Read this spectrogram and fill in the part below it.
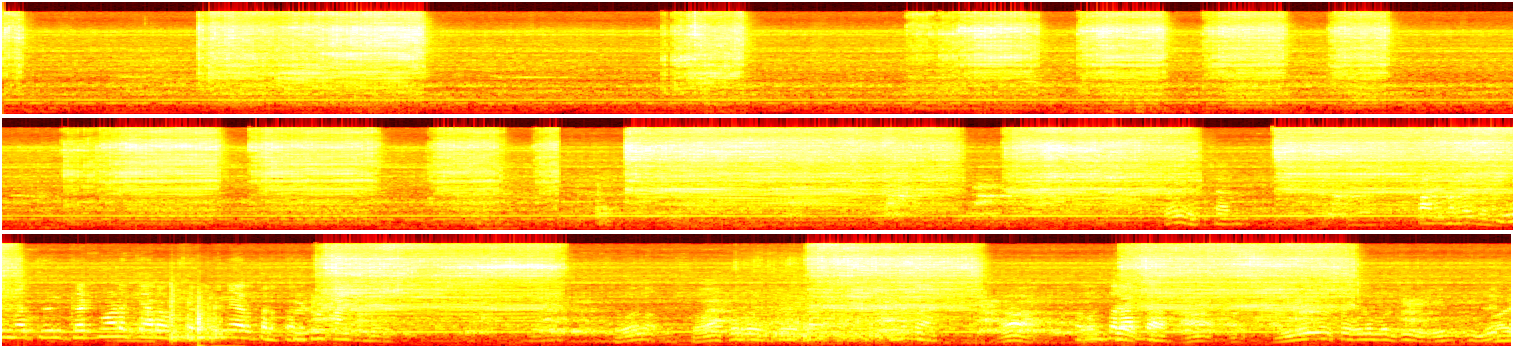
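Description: A spinning grinding wheel whines as it grinds a small piece of shell in bursts.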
